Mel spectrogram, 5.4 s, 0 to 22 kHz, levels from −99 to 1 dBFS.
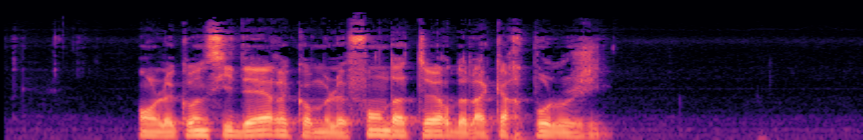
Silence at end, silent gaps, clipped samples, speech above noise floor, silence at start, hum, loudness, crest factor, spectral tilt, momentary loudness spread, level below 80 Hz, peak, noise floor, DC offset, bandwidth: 1.6 s; none; under 0.1%; 47 dB; 0.85 s; none; -18 LUFS; 18 dB; -4.5 dB/octave; 9 LU; -40 dBFS; -2 dBFS; -64 dBFS; under 0.1%; 13 kHz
